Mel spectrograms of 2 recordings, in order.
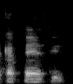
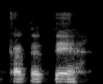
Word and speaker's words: cateter: No dia a dia o pessoal costuma falar catéter. Se fosse catéter teria um acento, né? Porque seria uma paroxítora terminada em R. Porém você vai notar que não tem acento. A separação fica assim. E a sílaba tônica, ó, cateter aqui, ó. Última sílaba tônica, então, oxítona.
